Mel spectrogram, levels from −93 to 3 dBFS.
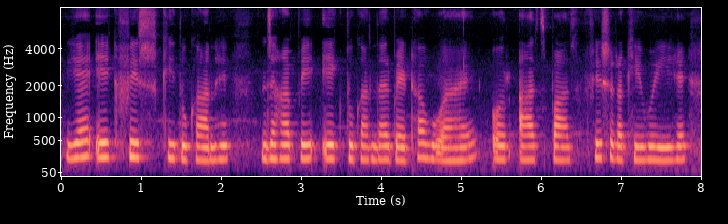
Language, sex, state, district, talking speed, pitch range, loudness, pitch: Hindi, female, Goa, North and South Goa, 140 wpm, 200-225 Hz, -21 LUFS, 205 Hz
